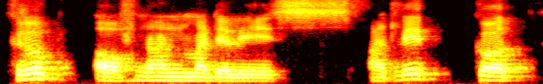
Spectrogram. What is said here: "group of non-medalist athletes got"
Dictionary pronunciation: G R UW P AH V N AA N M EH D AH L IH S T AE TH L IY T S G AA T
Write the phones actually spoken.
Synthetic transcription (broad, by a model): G R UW P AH F N AA N M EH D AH L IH S AA T L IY T G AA T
